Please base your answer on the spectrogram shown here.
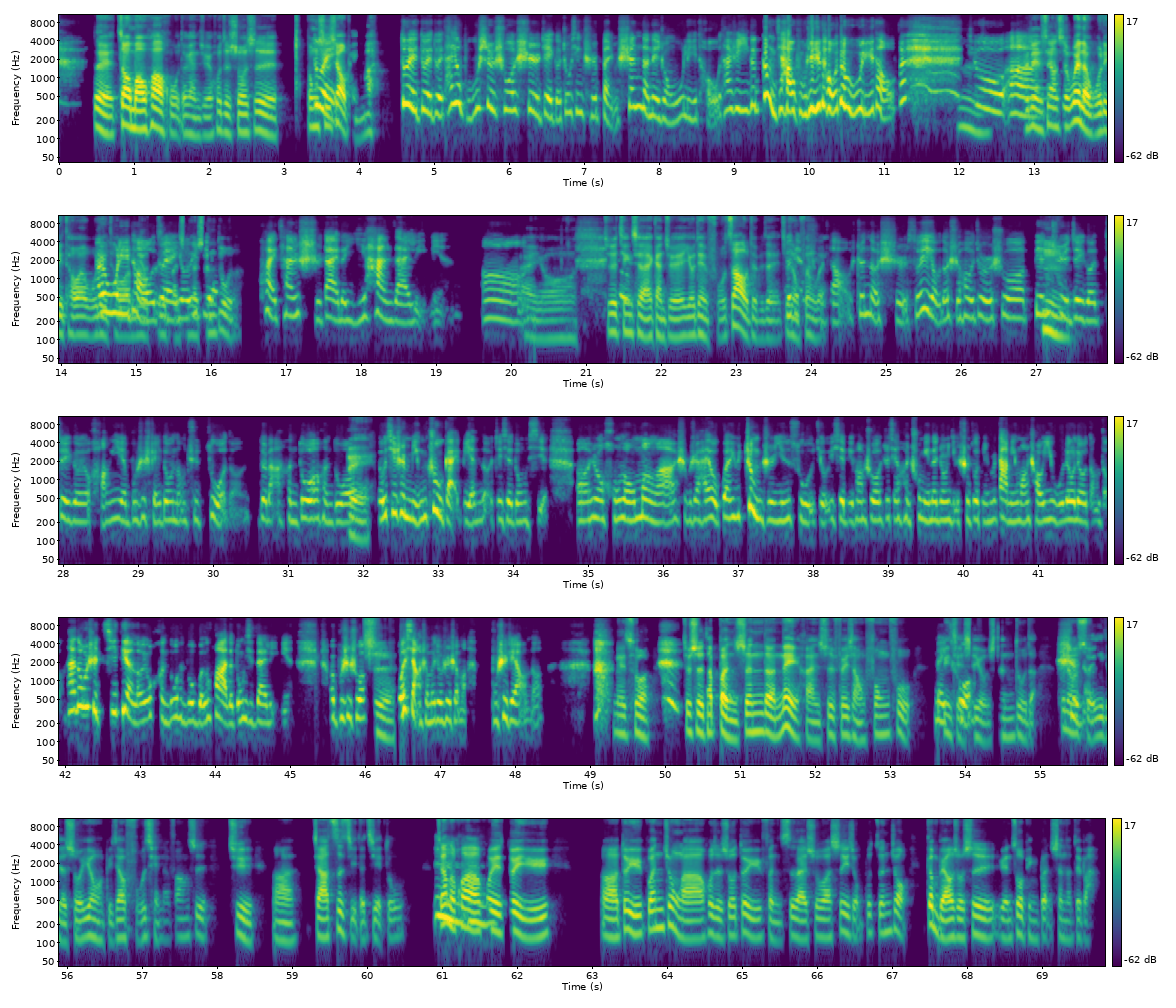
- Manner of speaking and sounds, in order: other background noise; tsk; laughing while speaking: "更加无厘头的无厘头"; laugh
- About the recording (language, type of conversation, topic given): Chinese, podcast, 为什么老故事总会被一再翻拍和改编？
